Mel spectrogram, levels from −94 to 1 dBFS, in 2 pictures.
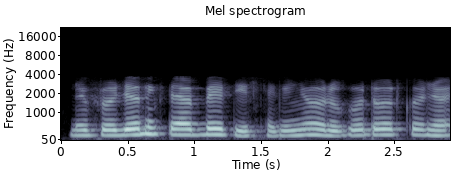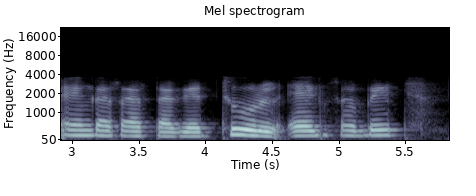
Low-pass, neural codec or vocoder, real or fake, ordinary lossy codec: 3.6 kHz; autoencoder, 48 kHz, 128 numbers a frame, DAC-VAE, trained on Japanese speech; fake; none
